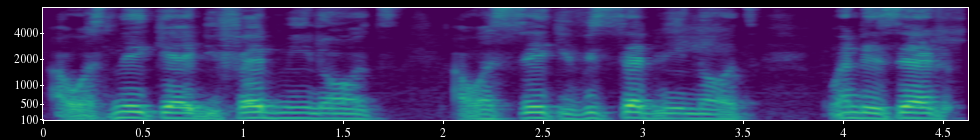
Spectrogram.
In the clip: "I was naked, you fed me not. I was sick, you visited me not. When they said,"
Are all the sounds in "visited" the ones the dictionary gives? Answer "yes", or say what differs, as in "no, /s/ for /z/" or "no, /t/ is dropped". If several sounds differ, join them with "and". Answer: no, /s/ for /t/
